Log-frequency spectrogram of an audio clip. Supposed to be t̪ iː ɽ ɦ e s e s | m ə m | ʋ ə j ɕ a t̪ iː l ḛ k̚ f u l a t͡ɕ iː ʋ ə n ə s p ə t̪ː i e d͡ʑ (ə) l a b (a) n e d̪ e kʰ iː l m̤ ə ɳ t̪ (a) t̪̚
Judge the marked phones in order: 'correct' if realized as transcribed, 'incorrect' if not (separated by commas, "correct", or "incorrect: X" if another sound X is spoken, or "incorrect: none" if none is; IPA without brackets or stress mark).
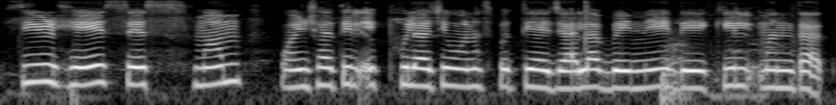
incorrect: a, incorrect: e, correct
